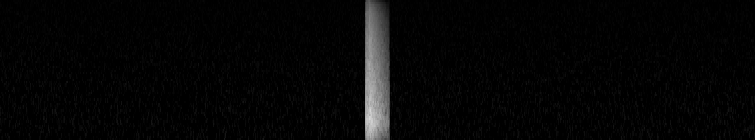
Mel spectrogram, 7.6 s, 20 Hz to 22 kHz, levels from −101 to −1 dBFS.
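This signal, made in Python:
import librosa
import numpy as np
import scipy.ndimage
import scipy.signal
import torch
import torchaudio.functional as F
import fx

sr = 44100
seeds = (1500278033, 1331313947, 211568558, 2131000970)

y = fx.drum_clap(sr, seeds[0], length_s=0.23, bursts=4, spacing_ms=10, hz=570.0, decay_s=0.34)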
